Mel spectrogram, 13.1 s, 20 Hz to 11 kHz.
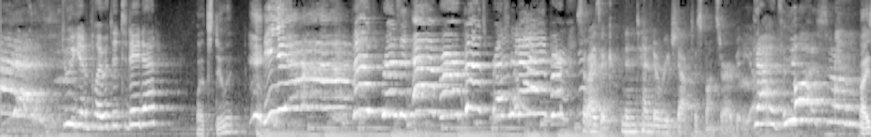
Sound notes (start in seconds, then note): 4.0 cheers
